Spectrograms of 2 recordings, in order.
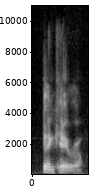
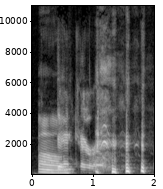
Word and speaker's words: Banchero: Now, I will say, I think I'm going to pronounce his name right, Pablo Blanchero. – Banchero. – Blanchero. – Banchero. There's no L.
